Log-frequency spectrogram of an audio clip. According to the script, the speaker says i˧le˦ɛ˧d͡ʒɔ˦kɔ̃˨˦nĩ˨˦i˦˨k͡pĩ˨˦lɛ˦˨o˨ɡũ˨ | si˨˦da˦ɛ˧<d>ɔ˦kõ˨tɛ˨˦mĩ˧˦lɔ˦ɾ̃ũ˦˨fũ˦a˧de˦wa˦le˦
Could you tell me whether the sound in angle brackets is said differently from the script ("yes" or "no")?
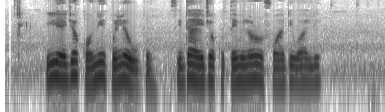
yes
